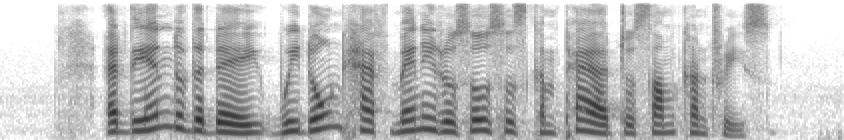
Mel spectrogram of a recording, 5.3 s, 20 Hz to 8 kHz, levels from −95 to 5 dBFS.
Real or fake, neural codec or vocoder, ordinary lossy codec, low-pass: fake; vocoder, 22.05 kHz, 80 mel bands, Vocos; none; 7.2 kHz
